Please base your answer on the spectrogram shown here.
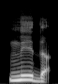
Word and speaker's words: neither: ঠিক একইভাবে এই নেইদার কথাটিকে আমেরিকানরা উচ্চারণ করেছে নিদা, নিদা, নিদা, নিদা এবং ব্রিটিশরা উচ্চারণ করেছে নাইদা, নাইদা, নাইদা, নাইদা।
